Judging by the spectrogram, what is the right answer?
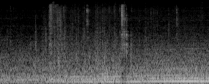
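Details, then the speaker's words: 1976 Cadillac Seville 5.7L V8 automatic slowing on an overpass: engine drone eases, then revs step up briefly as the transmission drops a gear; smooth, normal downshift. "and you can hear it downshift the way it's supposed to there"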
